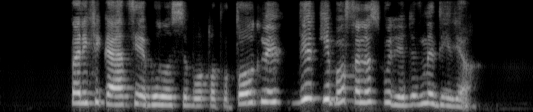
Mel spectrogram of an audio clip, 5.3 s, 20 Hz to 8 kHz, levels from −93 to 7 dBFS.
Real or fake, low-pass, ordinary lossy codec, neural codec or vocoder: fake; none; none; codec, 16 kHz, 1 kbps, X-Codec, HuBERT features, trained on balanced general audio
